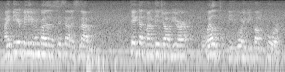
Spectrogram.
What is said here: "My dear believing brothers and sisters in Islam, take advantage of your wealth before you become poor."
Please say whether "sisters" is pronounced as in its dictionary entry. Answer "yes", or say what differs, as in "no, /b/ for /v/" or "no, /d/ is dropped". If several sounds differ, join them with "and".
no, /z/ is dropped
